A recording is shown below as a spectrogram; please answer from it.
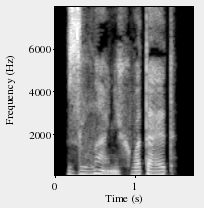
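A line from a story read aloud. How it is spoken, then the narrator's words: Sighing grumble. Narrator (Russian): вздохнув, проворчала Анька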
